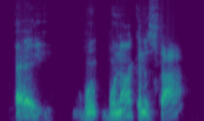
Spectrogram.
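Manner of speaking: high, swinging, called-out yell. Retelling calling out from a car passing a crash: retelling a yell. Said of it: "I literally yell out".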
